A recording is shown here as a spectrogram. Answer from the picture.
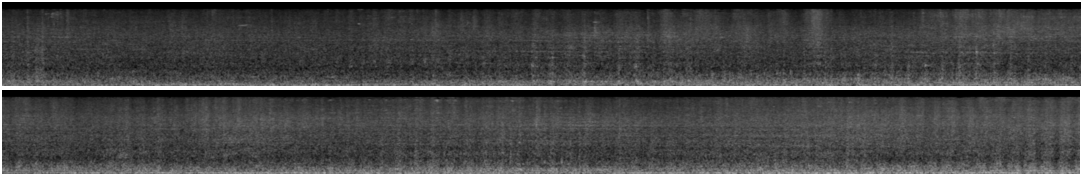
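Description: Freight train cars rolling past at trackside: a steady rumble of steel wheels on the rails, getting a little louder in the second half.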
